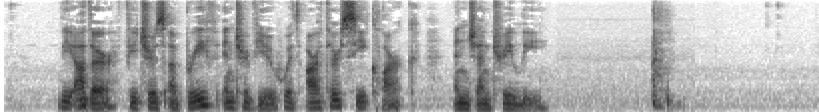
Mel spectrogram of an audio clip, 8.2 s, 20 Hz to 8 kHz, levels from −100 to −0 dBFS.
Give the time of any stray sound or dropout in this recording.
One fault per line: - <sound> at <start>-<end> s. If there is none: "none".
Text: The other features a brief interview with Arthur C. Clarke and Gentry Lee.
- cough at 6.5-6.9 s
